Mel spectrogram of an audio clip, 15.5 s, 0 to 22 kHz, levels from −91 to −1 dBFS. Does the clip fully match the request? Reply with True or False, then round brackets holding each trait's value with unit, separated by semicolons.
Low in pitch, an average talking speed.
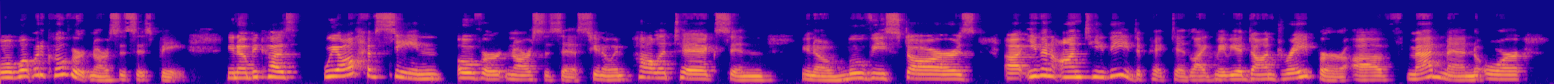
False (185 Hz; 150 wpm)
